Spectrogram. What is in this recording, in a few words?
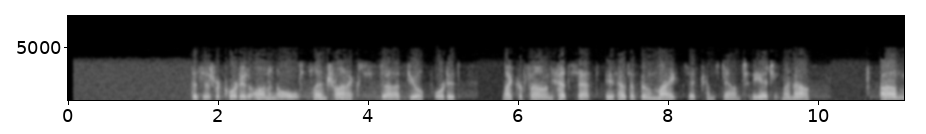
Plantronics Boom Old inside, cell phone headsets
